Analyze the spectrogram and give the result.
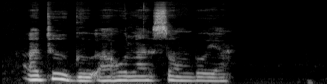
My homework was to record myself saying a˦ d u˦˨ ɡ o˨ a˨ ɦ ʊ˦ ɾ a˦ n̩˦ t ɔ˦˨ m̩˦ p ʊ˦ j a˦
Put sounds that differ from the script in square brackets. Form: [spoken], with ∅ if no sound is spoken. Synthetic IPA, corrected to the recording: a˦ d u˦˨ ɡ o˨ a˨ ɦ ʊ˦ [l] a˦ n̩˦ [s] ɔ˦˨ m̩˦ [b] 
